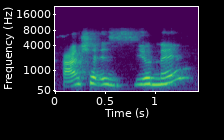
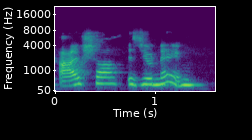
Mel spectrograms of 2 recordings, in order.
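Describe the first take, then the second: First: Statement order with "name" rising sharply; question intonation. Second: Said in the usual way. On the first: Shown as a demonstration. Lecturer shows how Indians ask questions, rising intonation. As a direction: turn "Aisha is your name" into a question, rising on "name". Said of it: "they control their intonation". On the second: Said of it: "in order to show that this is a question".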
